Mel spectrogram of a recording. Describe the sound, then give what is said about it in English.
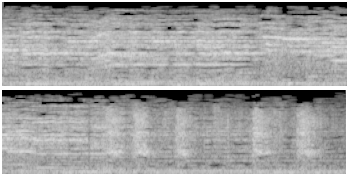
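An old hound dog named Pal, adopted from the Alamo shelter and out on a walk in Washington Park, whines in a drawn-out, high, wavering whimper, then breaks into a run of about five quick, sharp barks at a steady rhythm, with no talking. “Hey, you're awful cat and sassy for an old hound.”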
